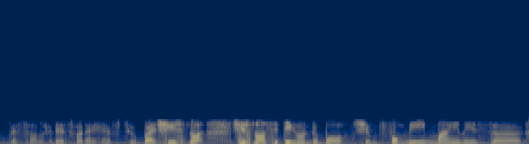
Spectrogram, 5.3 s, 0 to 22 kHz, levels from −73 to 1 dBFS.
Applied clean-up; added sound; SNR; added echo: none; Idling; 16 dB; none.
